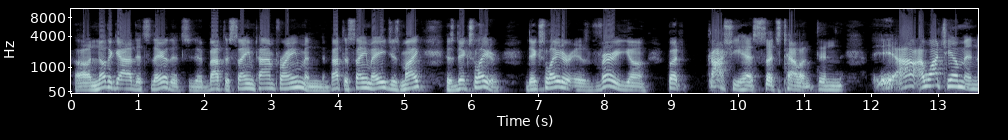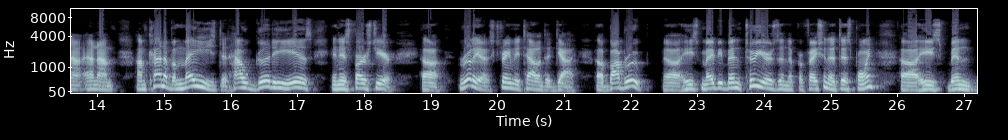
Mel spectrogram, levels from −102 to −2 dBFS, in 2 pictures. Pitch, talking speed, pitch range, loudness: 130 Hz, 170 wpm, 115-165 Hz, -24 LUFS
